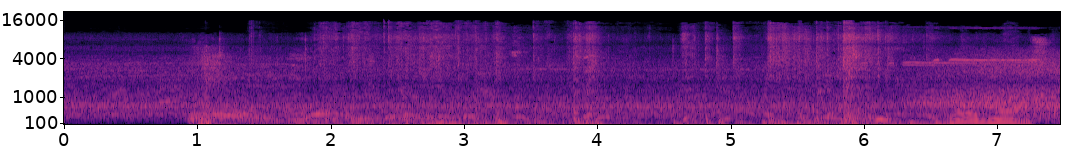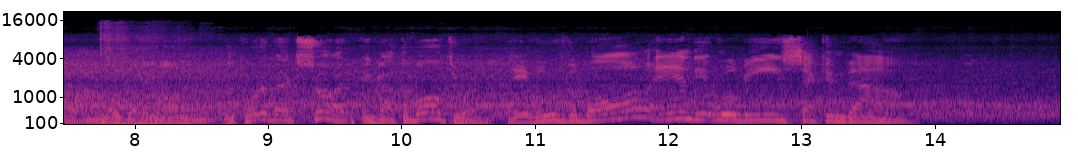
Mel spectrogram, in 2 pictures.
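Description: A stadium crowd cheers and roars.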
